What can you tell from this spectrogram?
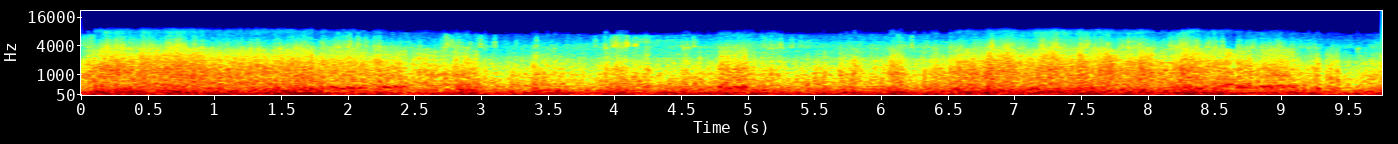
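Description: Steady wind noise on the microphone of a camera riding on a moving 250cc X-Terra motorcycle, over the low sound of its engine and tyres on a loose gravel road.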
